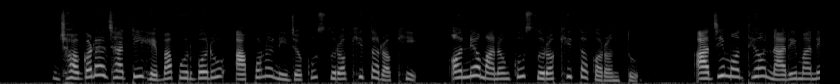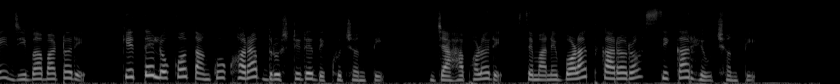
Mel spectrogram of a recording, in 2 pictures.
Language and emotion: Odia, neutral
